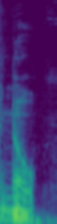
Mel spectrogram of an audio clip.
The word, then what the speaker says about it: know: whatsoever me I don't I I never pronounce the K I don't take no I say no however there's a silent K it is what it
